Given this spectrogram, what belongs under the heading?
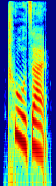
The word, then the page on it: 处在: chǔ zài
